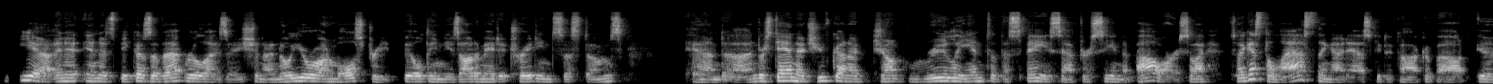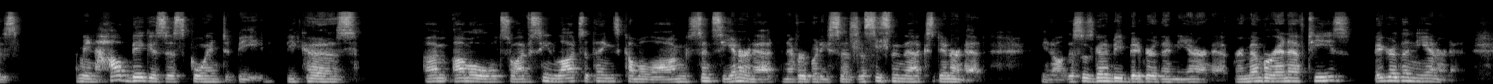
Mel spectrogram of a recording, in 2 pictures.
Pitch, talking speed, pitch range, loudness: 135 Hz, 205 wpm, 125-150 Hz, -19 LUFS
